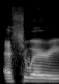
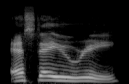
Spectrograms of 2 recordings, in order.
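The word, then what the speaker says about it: Esteury: bases last year hitting 25 home runs uh Estuary or no I'll let you say it how do you say his name Este URI Ruiz he sold 86 total bases last year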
